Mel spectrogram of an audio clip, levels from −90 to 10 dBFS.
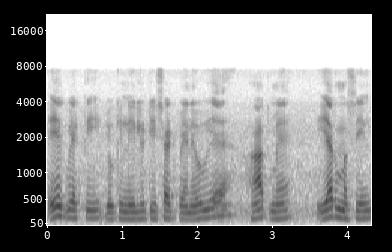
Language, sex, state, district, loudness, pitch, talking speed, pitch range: Hindi, male, Bihar, Begusarai, -27 LUFS, 140 Hz, 180 wpm, 135-150 Hz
